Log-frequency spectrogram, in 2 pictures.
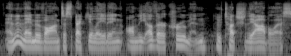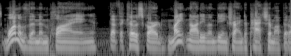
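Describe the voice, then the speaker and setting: Casting: male video essayist with a lowish voice, recap and commentary style. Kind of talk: explainer commentary recapping a horror series.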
